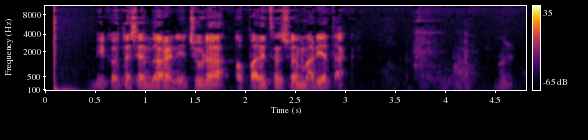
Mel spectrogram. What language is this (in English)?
Basque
